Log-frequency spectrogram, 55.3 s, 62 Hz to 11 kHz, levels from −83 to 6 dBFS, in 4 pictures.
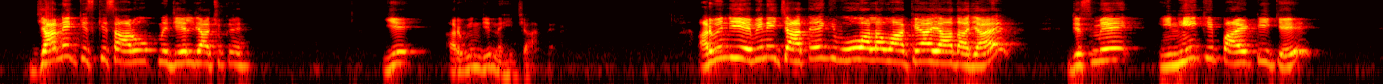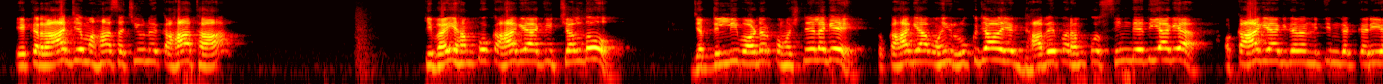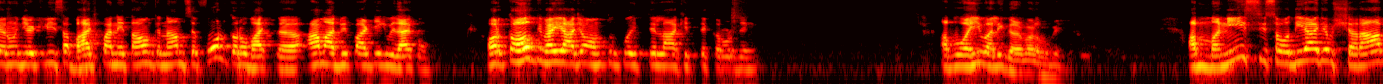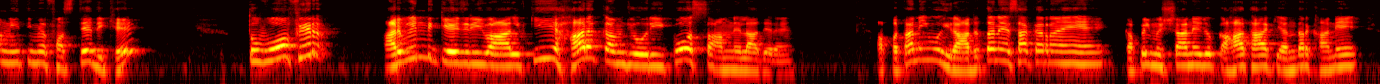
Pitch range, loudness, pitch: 175-245 Hz, -20 LUFS, 210 Hz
